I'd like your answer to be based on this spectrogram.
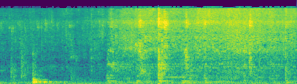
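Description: A spoon stirs homemade ghati masala and red chilli powder into softened tomatoes in a hot pan, with scraping strokes over a steady sizzle.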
